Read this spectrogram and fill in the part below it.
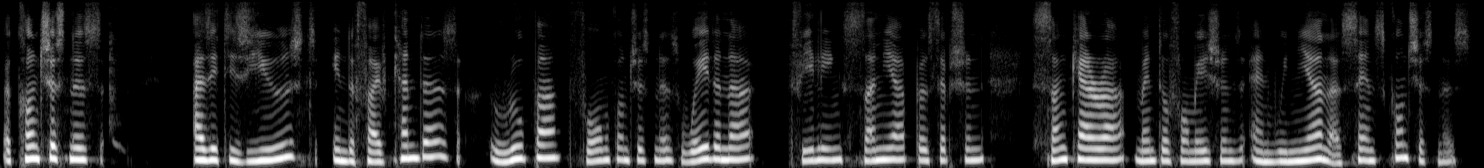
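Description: A woman with a French accent giving a slow, pausing dharma talk as a meditation teacher. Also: medium pitch, fairly even intonation, warm tone, smooth, dry recording.

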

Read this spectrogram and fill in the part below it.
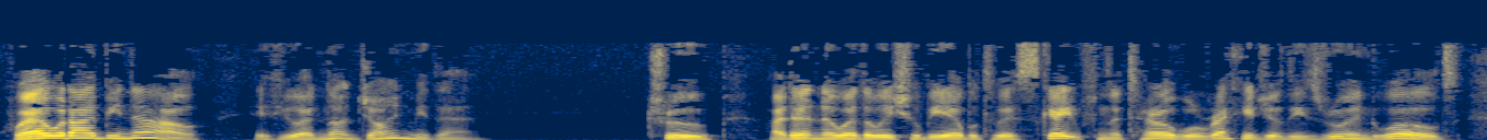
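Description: Yearning male pilgrim, read by a man, mellow. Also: medium pitch, lively intonation, fairly quick, muffled recording, lightly acted. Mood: grateful, admiring. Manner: earnest, pleading. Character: yearning, restless young male pilgrim seeker.

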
